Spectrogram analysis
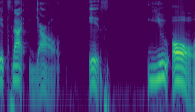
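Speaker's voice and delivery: slow, teasing, mocking, know-better "y'all". Retelling how others correct a pronunciation, imitating people correcting her. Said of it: "y'all be like".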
